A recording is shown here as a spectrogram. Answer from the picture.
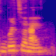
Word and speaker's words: Brittany: black hi brittany brittany am i currently pronouncing your name correctly yes you are it's brittany yes um wonderful to see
